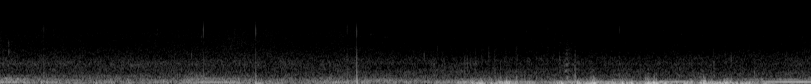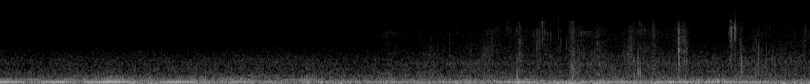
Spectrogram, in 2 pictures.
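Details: Stray cat lounging in a park, purring while being stroked by hand as a friend cat comes over, filmed on a GoPro HERO8: a steady low rumbling purr throughout, with wind buffeting the microphone and some handling noise.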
